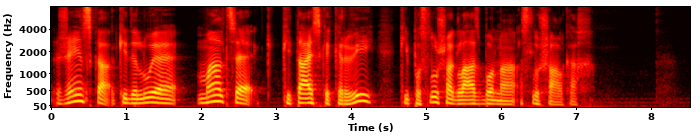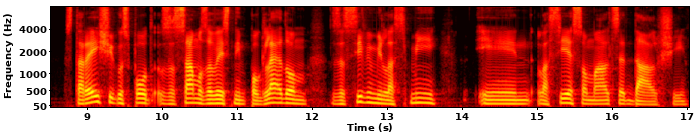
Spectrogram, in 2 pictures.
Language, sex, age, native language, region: Slovenian, male, 18-29, Slovenian, Southeast Slovenia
